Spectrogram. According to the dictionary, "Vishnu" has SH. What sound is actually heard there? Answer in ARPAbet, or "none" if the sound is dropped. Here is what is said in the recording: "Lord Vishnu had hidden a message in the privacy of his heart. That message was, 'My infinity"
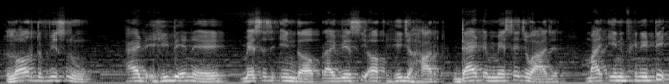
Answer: S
